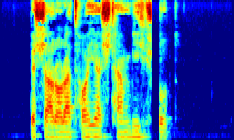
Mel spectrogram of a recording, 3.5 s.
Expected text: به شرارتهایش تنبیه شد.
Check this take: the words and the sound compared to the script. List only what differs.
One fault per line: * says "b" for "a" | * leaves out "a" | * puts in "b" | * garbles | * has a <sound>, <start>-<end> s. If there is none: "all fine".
* has a dropout, 2.3-2.4 s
